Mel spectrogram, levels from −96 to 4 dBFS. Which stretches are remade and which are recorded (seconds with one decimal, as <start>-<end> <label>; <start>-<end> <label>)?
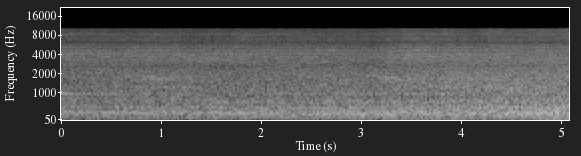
0.0-0.8 recorded; 0.8-2.6 remade; 2.6-4.0 recorded; 4.0-4.5 remade; 4.5-5.1 recorded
